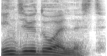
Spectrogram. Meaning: individuality
- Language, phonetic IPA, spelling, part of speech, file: Russian, [ɪnʲdʲɪvʲɪdʊˈalʲnəsʲtʲ], индивидуальность, noun, Ru-индивидуальность.ogg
